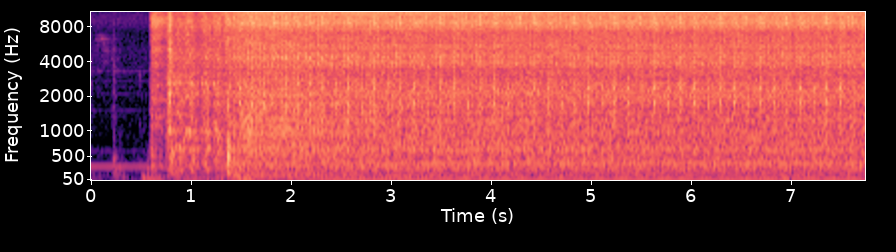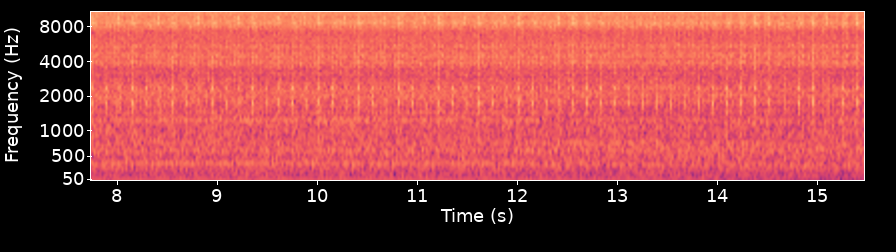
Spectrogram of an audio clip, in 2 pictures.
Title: Audi Q7 3.0TDI (180 kw) 2013 engine knocking (solved)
